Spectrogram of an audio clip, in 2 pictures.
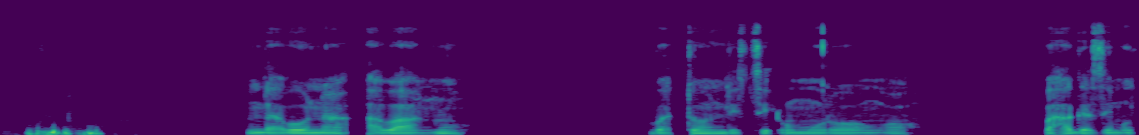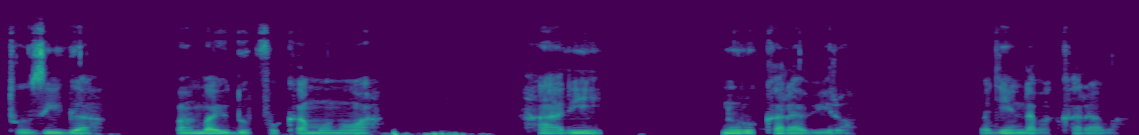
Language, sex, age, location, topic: Kinyarwanda, male, 18-24, Musanze, government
